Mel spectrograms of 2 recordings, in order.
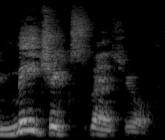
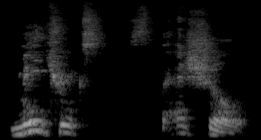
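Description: First: The words sound slurred and lisped. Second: The words sound crisp without a lisp. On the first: The speaker calls it wrong. "I said that weird" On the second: The speaker calls it right. "without a lisp and drool that time. Much better"

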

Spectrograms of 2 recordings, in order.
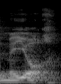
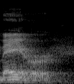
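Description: First: The word has an unusual, foreign-sounding pronunciation. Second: The word has its common, familiar pronunciation. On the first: "he was foreign, so he said mayor" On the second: "the really well-known pronunciation"

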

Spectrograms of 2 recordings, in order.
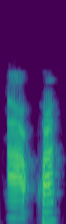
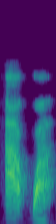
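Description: First: The first syllable is low, the second high. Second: Both syllables are said on a low tone. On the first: It means egg. "the next one is actually low tone, high tone" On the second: It means bed. "Low tone"

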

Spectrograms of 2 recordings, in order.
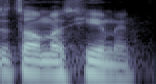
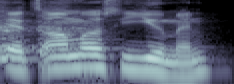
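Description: First: The h at the start of human is pronounced. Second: The h at the start of human is dropped. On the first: This is how the West Coast says it. "And in the West Coast" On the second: This is how the East Coast says it. "So in the East Coast, ... in East Coast, they don't say a lot of H's"

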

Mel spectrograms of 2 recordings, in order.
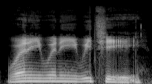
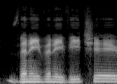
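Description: First: The words begin with a W sound. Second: The words begin with a V sound.

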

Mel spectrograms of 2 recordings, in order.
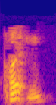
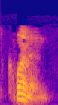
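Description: First: The middle T is clearly pronounced. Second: The middle T is silent. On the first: The speaker calls it wrong. "it's not Clinton" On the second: The speaker calls it right. "the T is silent"

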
